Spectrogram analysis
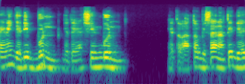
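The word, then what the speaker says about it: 新聞: Contohnya shinbun, ya kan? Shinbun. Oke, shinbun koran, ya kan? Jadi cara bacanya jadi shin karena dipadankan dengan kanji lain.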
